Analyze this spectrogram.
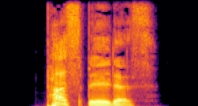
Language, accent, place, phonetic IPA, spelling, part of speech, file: German, Germany, Berlin, [ˈpasbɪldəs], Passbildes, noun, De-Passbildes.ogg
- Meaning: genitive of Passbild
